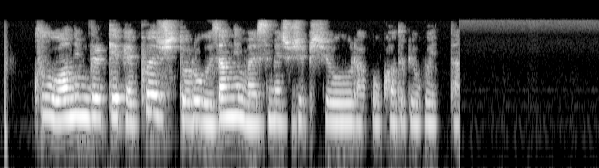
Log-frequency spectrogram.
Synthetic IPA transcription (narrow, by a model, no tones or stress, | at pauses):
kuːwʌɲimdɯɭk͈e̞pe̞pʰuɦed͡ʑuɕʰi̥d̥oɾoɡɯsʰaŋɲimːaɭs͈ɯmɦe̞t͡ɕuɕʰip̚ɕ͈ioɾaɡokʌdɯk͈joɡuɦe̞t̚t͈a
